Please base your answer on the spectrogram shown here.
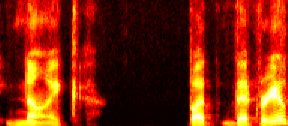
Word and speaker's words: Nike: this God okay so the name is a Nike Nike but some people say Nike but that real pronunciation is like it if you call to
